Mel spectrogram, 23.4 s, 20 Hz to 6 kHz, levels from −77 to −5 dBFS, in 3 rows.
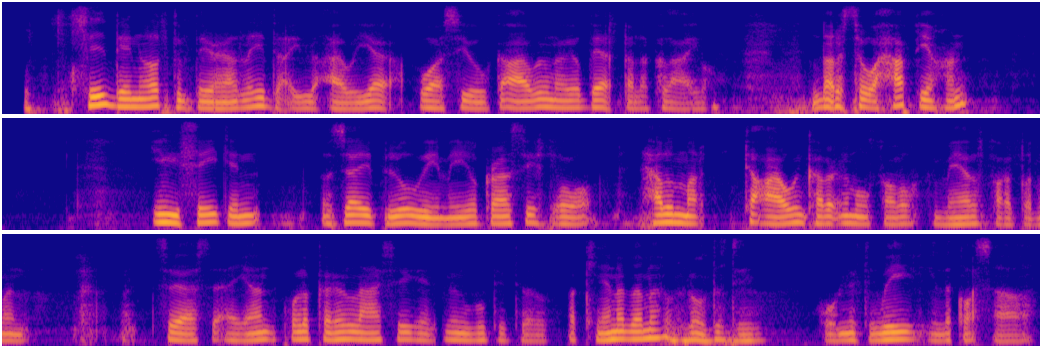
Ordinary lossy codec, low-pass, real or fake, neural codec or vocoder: none; 5.4 kHz; fake; codec, 16 kHz, 0.5 kbps, FunCodec, trained on LibriTTS, 25 frames a second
